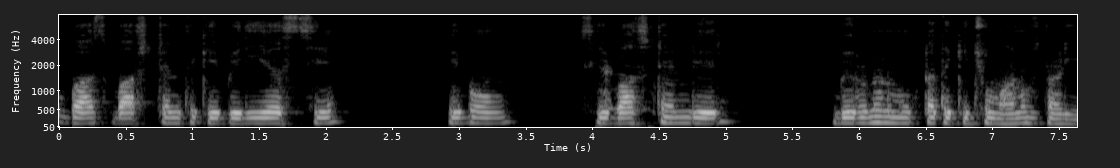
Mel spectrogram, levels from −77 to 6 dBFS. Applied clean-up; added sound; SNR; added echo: neural mask model DeepFilterNet 3.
